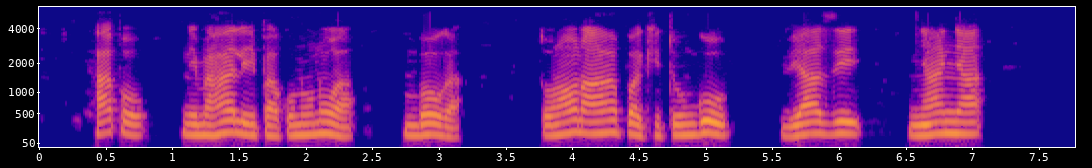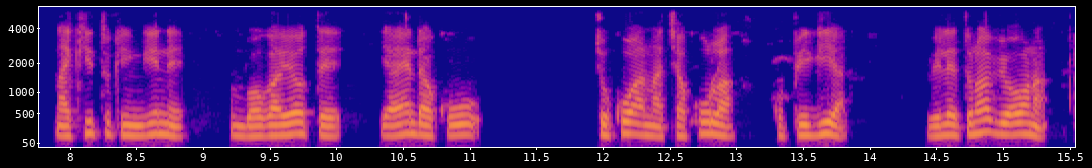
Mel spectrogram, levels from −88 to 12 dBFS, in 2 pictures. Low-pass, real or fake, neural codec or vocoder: 5.4 kHz; real; none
